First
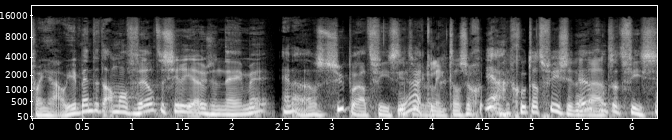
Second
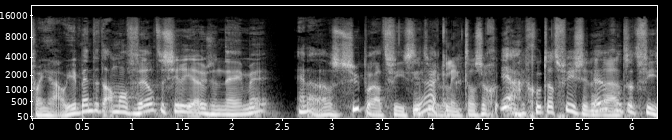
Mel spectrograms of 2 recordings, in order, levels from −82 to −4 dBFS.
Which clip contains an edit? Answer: first; 1 cut; at 2.4 s

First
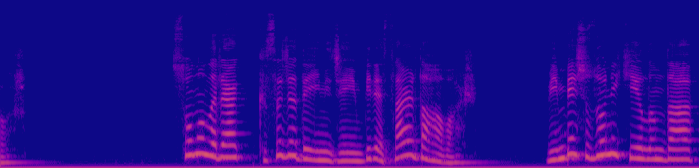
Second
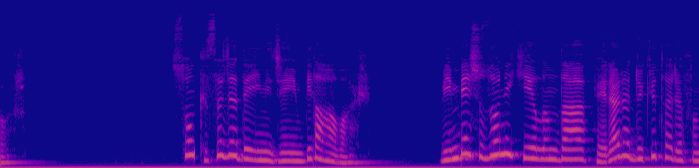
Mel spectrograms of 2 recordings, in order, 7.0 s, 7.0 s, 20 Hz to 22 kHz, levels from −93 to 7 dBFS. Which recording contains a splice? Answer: second; 2 cuts; at 1.9 s, 3.1 s

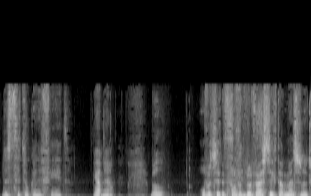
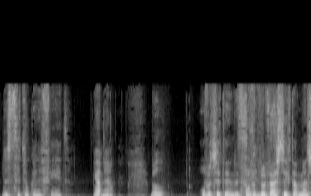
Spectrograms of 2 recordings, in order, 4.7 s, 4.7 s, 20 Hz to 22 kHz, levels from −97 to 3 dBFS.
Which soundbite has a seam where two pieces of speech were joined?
first; 1 cut; at 3.3 s

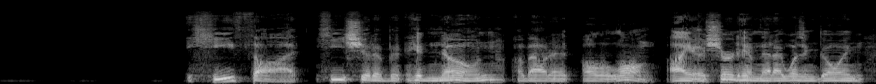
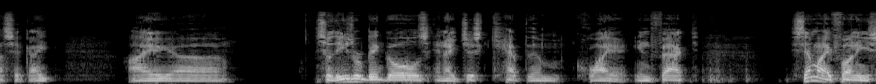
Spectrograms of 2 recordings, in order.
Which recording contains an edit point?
first; 2 cuts; at 3.1 s, 6.6 s

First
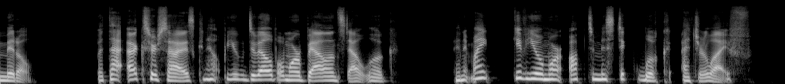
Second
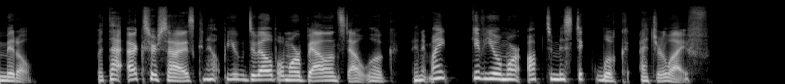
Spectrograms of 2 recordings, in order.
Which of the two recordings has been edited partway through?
second; 1 cut; at 4.1 s

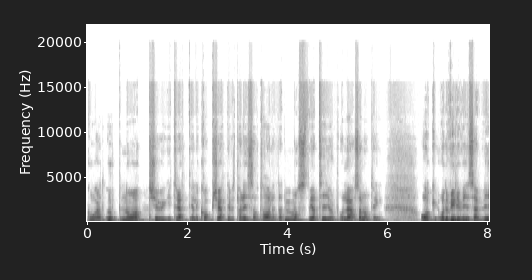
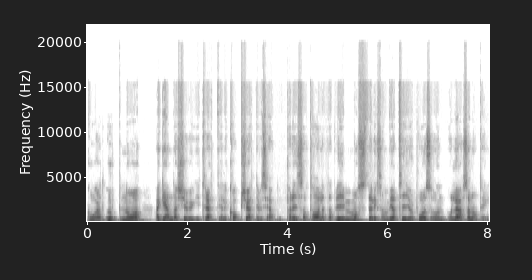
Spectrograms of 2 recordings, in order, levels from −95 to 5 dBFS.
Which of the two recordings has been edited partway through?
first; 5 cuts; at 1.2 s, 2.9 s, 3.9 s, 4.4 s, 5.0 s

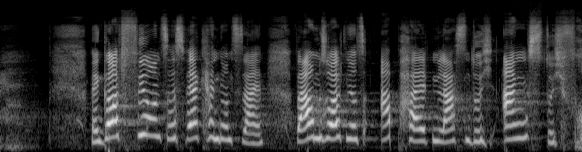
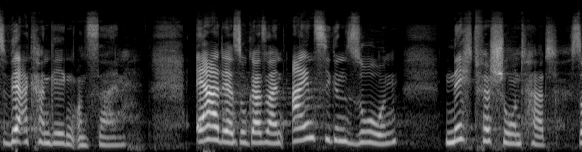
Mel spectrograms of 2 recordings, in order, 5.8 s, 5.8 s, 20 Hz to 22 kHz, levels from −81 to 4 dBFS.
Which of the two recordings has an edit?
first; 1 cut; at 2.2 s

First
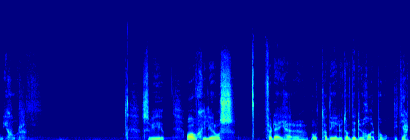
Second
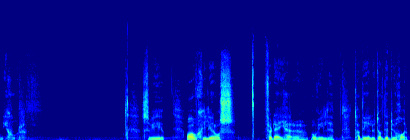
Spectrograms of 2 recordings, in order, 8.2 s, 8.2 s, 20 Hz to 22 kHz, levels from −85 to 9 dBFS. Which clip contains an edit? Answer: first; 1 cut; at 6.3 s

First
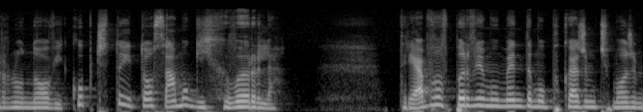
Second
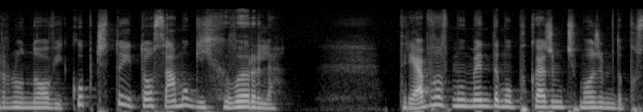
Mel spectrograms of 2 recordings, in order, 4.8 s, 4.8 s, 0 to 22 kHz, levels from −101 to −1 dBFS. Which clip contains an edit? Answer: second; 1 cut; at 3.4 s

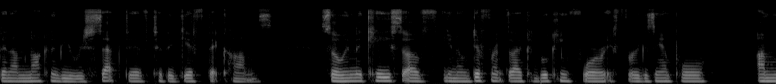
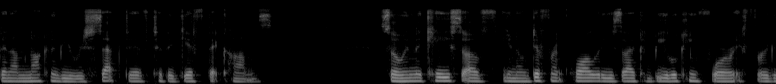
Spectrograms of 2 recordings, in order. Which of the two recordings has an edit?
first; 3 cuts; at 2.8 s, 5.1 s, 5.4 s

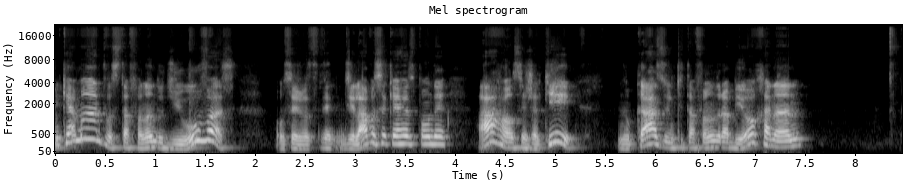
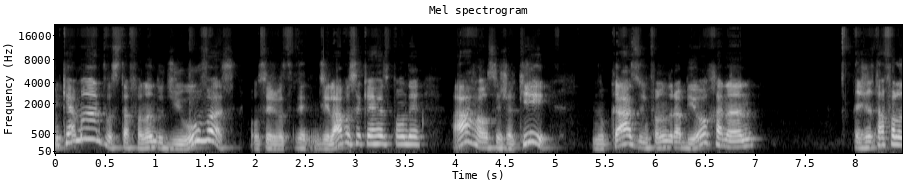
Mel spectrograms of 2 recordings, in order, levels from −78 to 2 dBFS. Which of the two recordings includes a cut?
second; 2 cuts; at 1.9 s, 6.0 s

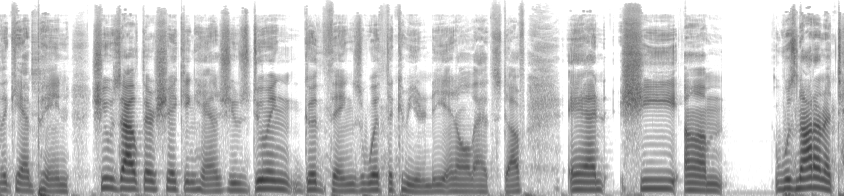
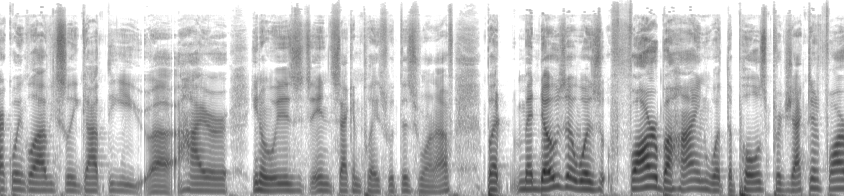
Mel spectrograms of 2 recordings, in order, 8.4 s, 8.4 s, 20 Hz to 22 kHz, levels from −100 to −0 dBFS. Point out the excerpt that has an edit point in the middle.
first; 2 cuts; at 6.1 s, 7.4 s

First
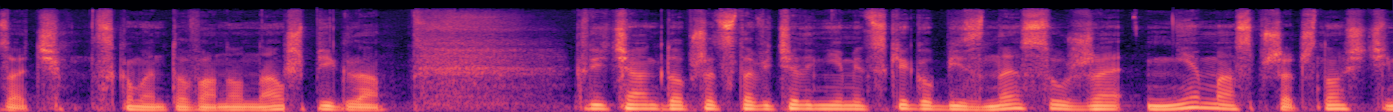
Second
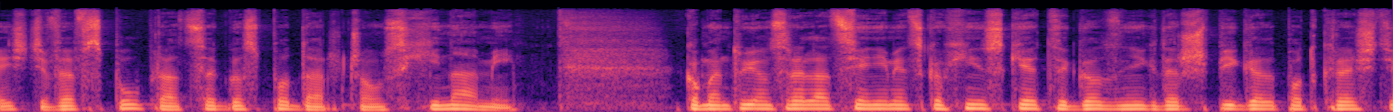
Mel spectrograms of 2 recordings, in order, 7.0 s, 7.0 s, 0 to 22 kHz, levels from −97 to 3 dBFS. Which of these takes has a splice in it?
first; 3 cuts; at 1.4 s, 2.9 s, 3.3 s

